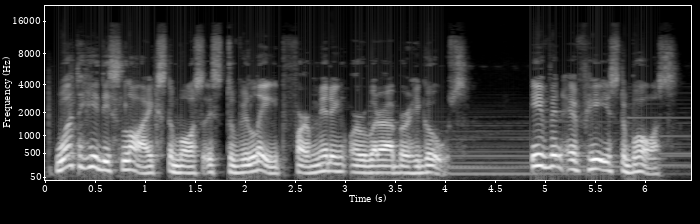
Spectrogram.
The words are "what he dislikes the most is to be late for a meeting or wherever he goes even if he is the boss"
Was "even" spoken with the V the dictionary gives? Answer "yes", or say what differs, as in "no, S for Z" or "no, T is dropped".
yes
